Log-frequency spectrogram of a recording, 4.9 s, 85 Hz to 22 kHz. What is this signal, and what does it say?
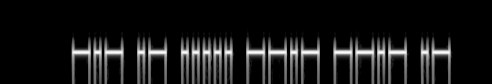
Morse code, heard as a keyed tone, about 22 wpm, 700 Hz. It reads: KA5QQA
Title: NA SOTA Chaser Callsigns 22wpm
